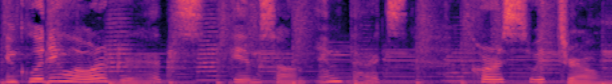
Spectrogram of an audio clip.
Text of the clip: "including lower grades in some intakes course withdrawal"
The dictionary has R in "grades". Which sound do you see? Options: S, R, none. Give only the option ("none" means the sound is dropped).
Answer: none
